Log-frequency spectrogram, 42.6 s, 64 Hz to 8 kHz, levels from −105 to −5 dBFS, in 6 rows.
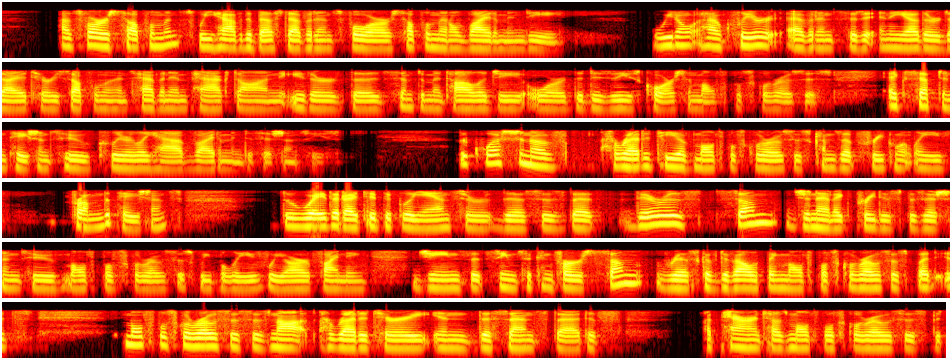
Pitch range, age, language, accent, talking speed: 145-170 Hz, 30-49, English, American, 155 wpm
